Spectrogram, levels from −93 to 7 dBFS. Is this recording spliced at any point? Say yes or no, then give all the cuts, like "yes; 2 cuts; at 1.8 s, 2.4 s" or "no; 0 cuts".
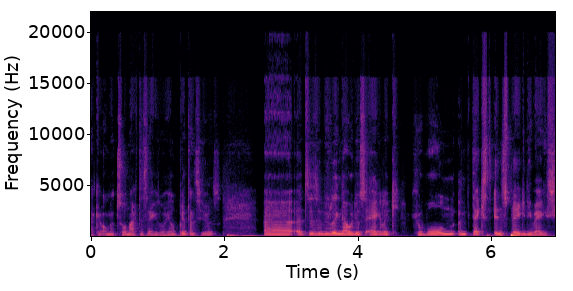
yes; 1 cut; at 4.7 s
